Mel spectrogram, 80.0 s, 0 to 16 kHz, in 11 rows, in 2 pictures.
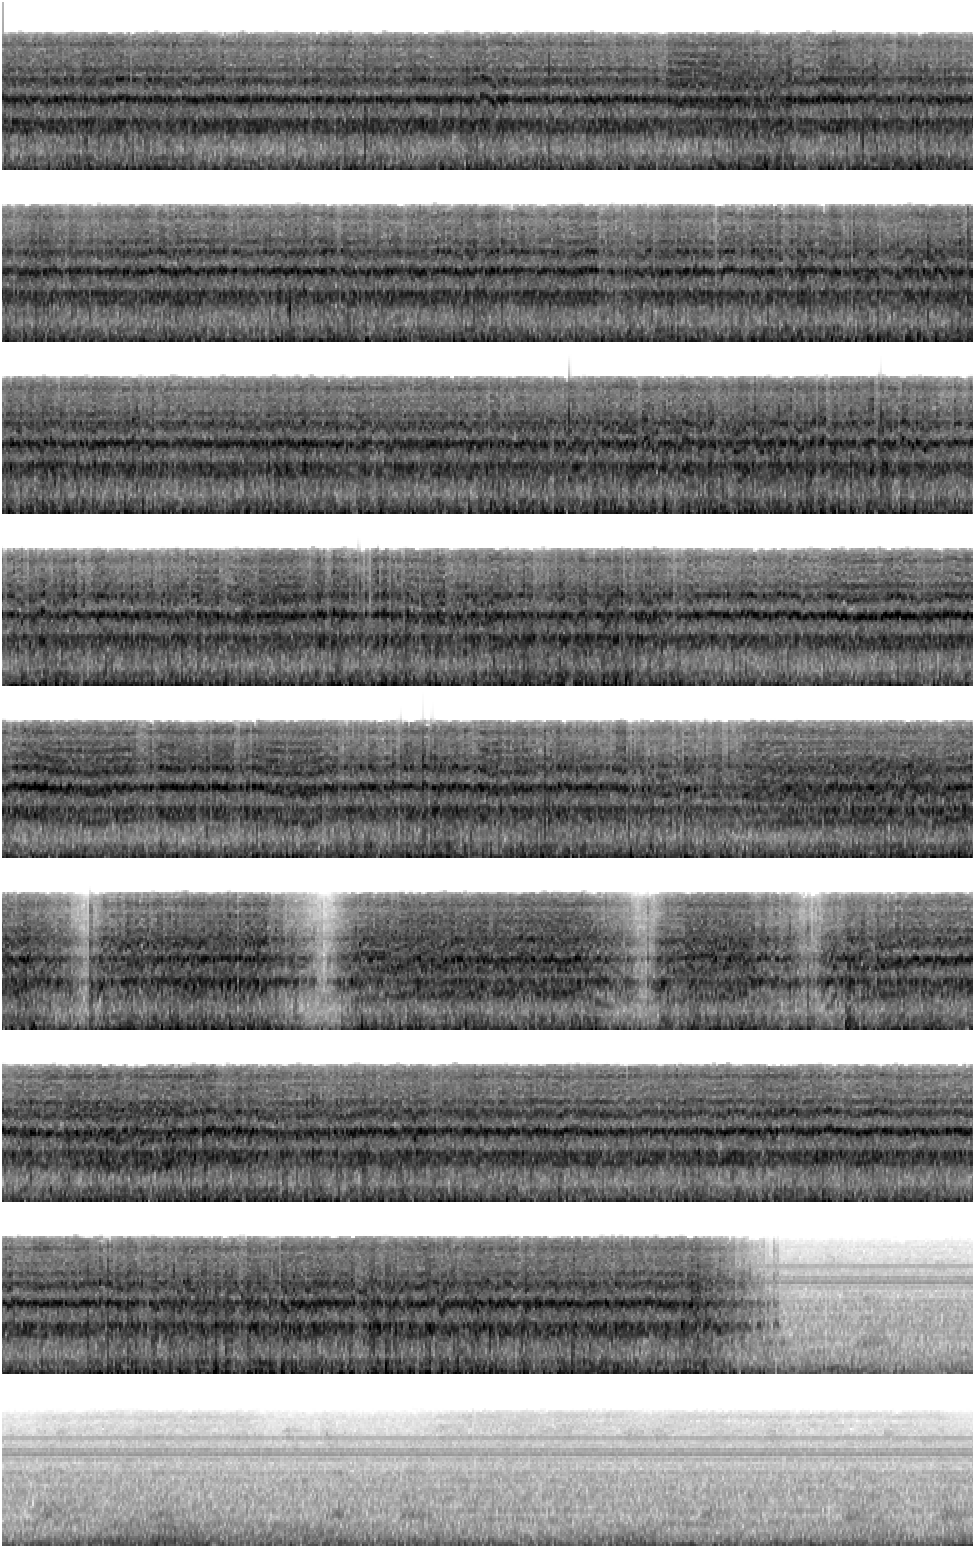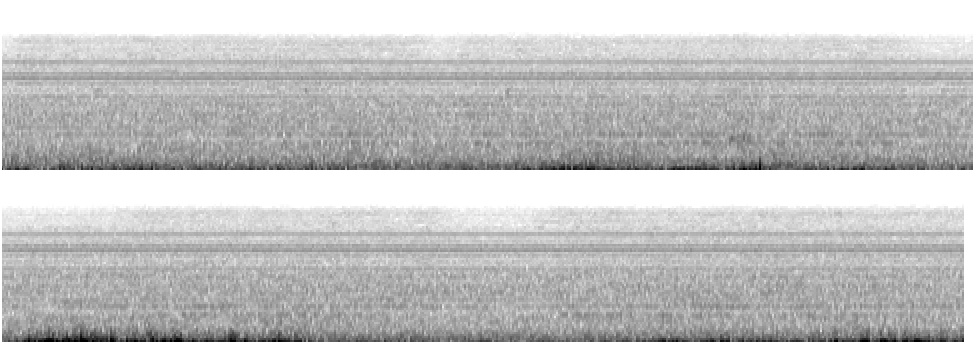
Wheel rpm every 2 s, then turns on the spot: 230, 230, 230, 230, 240, 230, 230, 230, 230, 220, 230, 220, 230, 230, 230, 230, 230, 200, 140, 130, 160, 150, 220, 230, 230, 230, 230, 230, 50, 0, 0, 0, 0, 0, 0, 0, 0, 0, 0, 0.
none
